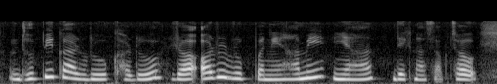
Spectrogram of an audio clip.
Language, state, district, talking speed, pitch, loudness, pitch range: Nepali, West Bengal, Darjeeling, 120 wpm, 245 Hz, -15 LUFS, 235-275 Hz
